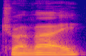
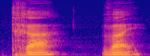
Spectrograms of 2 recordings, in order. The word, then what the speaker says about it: travail: Okay, it's not travail, it's travail. I know, it's difficult because you don't have this type of production in terms of sound in your language, but you can do it.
